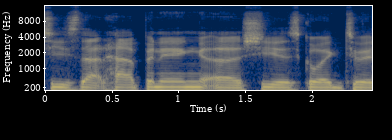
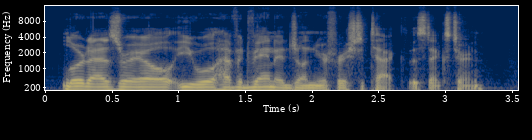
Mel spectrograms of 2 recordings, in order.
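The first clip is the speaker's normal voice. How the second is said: normal talking voice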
